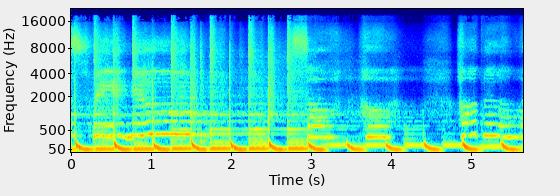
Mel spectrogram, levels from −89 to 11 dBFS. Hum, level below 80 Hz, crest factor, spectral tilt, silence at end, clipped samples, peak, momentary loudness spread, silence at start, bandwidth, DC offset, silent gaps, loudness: none; -22 dBFS; 12 dB; -5 dB/octave; 0 s; under 0.1%; -6 dBFS; 6 LU; 0 s; 19.5 kHz; under 0.1%; none; -20 LUFS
